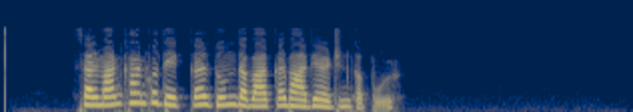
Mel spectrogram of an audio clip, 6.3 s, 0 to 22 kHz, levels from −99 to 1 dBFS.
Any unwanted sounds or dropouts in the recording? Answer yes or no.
no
